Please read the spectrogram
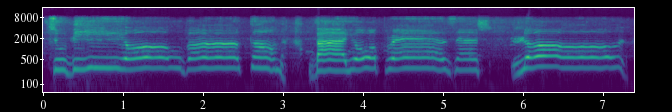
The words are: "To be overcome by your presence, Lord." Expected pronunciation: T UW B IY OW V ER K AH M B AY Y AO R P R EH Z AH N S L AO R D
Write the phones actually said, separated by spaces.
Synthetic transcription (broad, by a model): T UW B IY OW V ER K AH M B AY Y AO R P R EH Z AH N S L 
